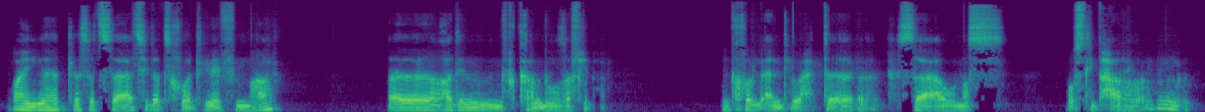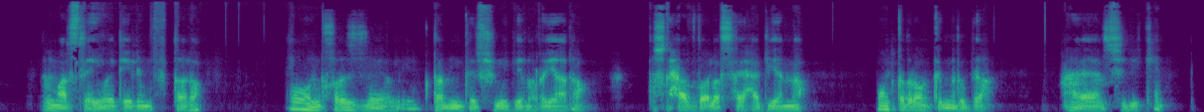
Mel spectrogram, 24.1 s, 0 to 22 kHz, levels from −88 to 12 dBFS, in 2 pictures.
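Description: The speech was likely passed through an MP3 encoder several times, roughly three generations at a setting that fits 96 kbit/s, which is generation loss. Quantisation noise and spectral gaps build up across the whole clip, leaving it swirly, hollow and smeared, with softened attacks and nothing above 20.1 kHz.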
